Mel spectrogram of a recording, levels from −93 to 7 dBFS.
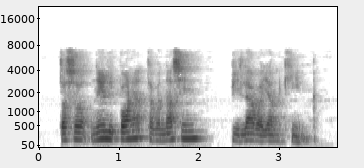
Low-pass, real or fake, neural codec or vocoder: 7.2 kHz; real; none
